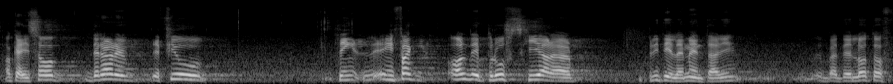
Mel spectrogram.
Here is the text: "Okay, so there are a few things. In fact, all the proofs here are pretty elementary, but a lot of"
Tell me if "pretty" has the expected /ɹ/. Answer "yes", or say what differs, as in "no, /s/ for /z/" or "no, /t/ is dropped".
yes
